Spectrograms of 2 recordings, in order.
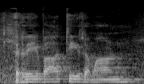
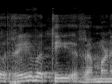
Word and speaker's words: रेवती रमण: विदेश के लोग जैसे अ को आ कह देते हैं देवाकी, लेकिन है देवकी, रेवाती रमान कहते हैं, तो रेवती रमण है,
